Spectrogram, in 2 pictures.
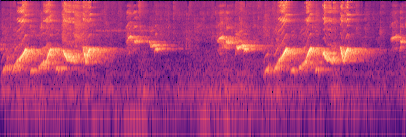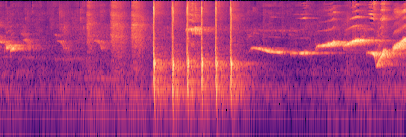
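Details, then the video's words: White-rumped shama, young and forest-caught, repeating a scratchy, warbling phrase of rising notes several times, then a rapid rattle of sharp clicks followed by clear high whistles. "kicauan murai batu"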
